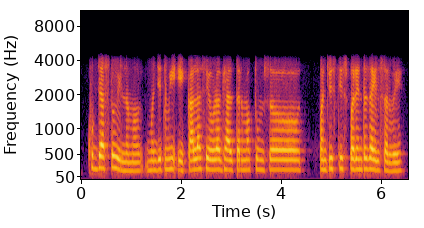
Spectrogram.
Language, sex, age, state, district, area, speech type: Marathi, female, 30-45, Maharashtra, Wardha, rural, conversation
